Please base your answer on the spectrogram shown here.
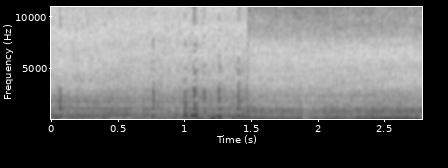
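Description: Pork searing in a Ninja Foodi gives a loud, steady sizzle and hiss that stays constant throughout, close up and alone without talk.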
